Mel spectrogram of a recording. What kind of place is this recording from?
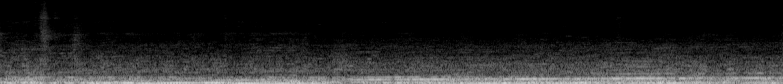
bus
